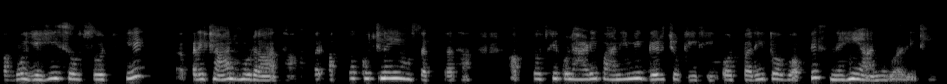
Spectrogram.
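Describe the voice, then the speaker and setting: A woman telling a story to school children in a lively storytelling manner. Her voice is high, breathy and mellow. The audio sounds dull and lo-fi. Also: normal speed.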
